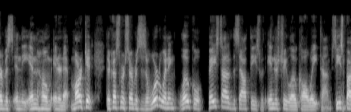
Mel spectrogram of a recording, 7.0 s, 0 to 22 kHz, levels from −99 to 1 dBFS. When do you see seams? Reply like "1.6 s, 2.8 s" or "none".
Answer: none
